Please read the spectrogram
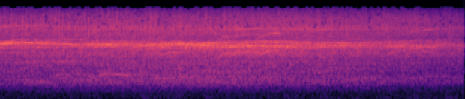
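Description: Large arena audience applauding and whistling after the show, a thick wash of clapping with high whistles over it, starting to fade out near the end.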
